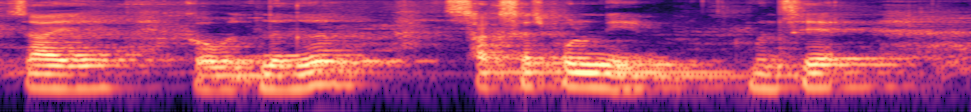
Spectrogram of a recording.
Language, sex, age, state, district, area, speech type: Bodo, male, 30-45, Assam, Udalguri, rural, spontaneous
